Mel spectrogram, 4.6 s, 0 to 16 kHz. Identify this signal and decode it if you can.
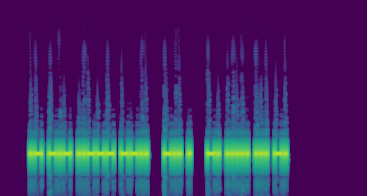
Morse code, heard as a keyed tone, about 37 wpm, 700 Hz. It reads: AK2Z DE N5SN
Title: USA Callsign DE Callsign - 4 Characters - 40wpm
